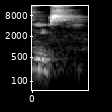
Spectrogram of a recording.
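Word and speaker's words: SNPs: differences of these genes are called stiffs they're pronounced lips which means single nucleotide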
